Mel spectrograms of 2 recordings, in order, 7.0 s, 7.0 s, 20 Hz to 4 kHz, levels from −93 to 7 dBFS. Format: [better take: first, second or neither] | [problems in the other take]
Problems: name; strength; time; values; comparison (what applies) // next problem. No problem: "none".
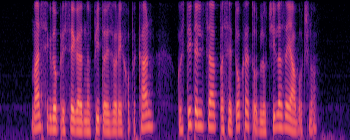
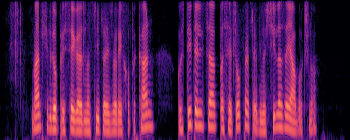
first | noise reduction (neural separator model SepFormer WHAM!)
